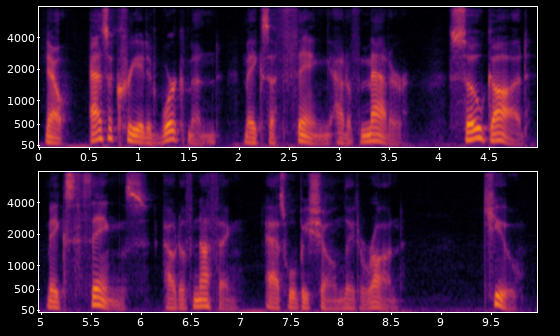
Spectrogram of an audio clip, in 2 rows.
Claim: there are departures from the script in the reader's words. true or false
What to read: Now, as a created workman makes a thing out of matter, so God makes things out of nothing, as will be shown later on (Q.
false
